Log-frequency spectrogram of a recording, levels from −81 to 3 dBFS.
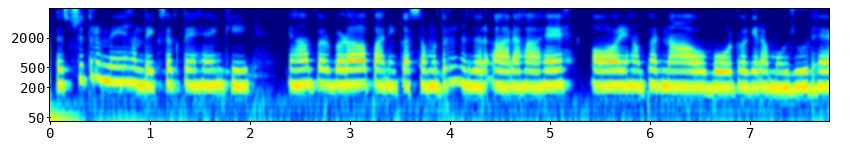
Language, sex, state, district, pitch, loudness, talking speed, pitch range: Hindi, female, Uttar Pradesh, Jyotiba Phule Nagar, 225 Hz, -29 LUFS, 200 wpm, 215-235 Hz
